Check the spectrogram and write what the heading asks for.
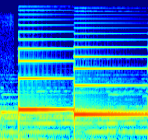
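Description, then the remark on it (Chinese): A home doorbell rings with a classic two-tone ding-dong: a higher chime followed by a lower one, each with a sharp onset and a long, ringing decay. No one speaks. “此时门铃响了”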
